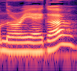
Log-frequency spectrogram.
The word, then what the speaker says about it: Noriega: found I'm the real Noriega my last name is spelled NO r e i GA yeah it's like nori the rapper right you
